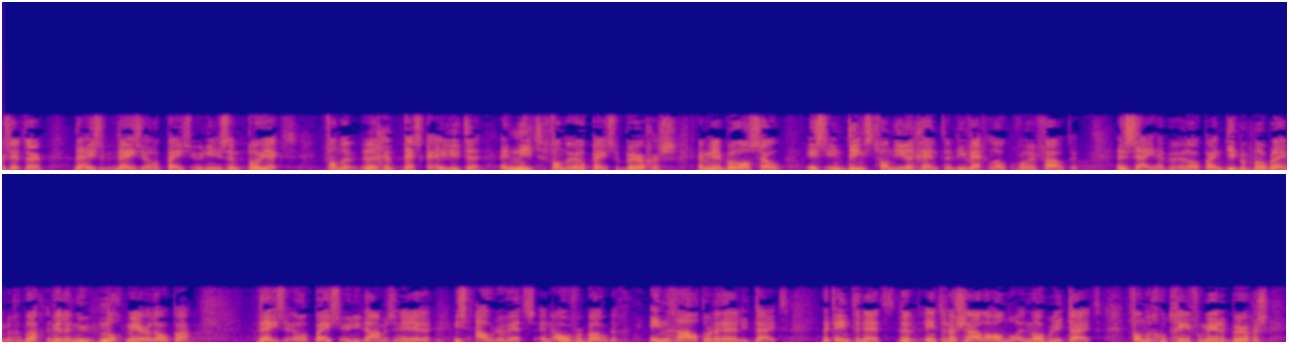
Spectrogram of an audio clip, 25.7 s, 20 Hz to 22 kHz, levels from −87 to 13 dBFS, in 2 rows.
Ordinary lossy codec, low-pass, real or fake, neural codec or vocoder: none; 7.2 kHz; real; none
